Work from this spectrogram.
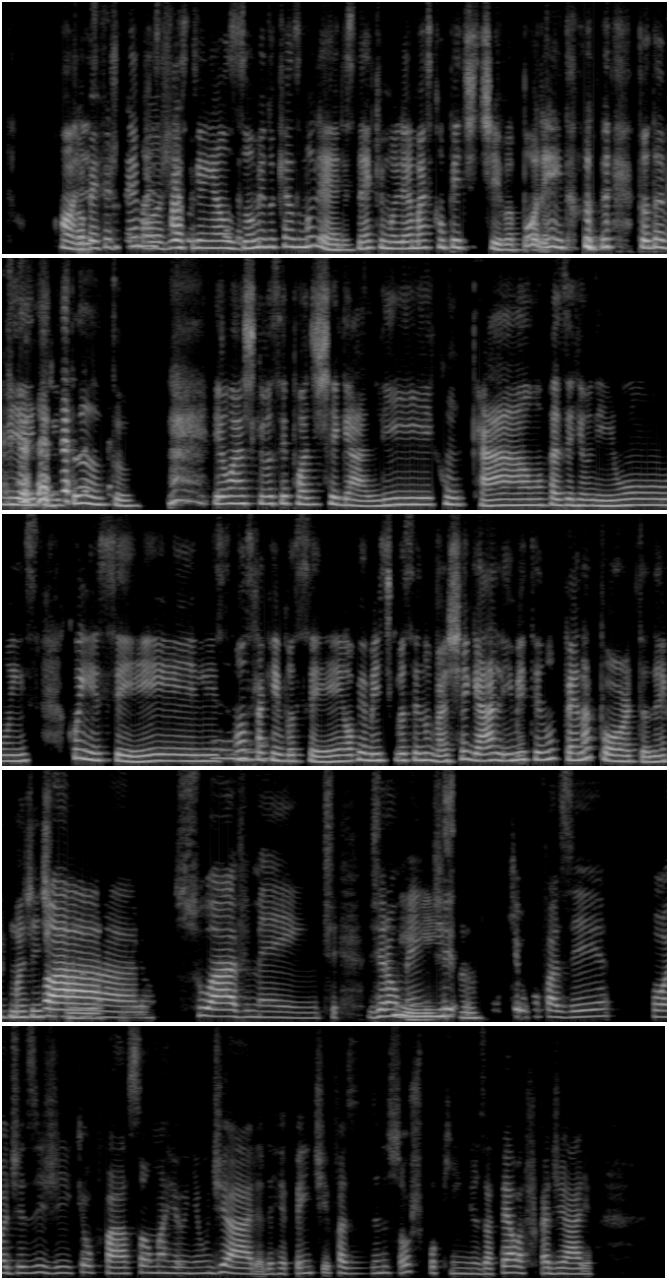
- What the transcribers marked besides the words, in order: tapping; unintelligible speech; unintelligible speech; chuckle; laugh; drawn out: "Claro"; other background noise
- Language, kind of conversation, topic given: Portuguese, advice, Como posso equilibrar apontar erros e reconhecer acertos?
